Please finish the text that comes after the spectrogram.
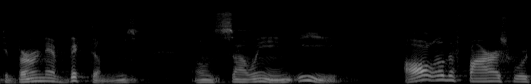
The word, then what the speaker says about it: Samhain: And from the Standard Encyclopedia of Folklore, Mythology, and Legend, we read this information about Samain, okay, or pronounced Samhain.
